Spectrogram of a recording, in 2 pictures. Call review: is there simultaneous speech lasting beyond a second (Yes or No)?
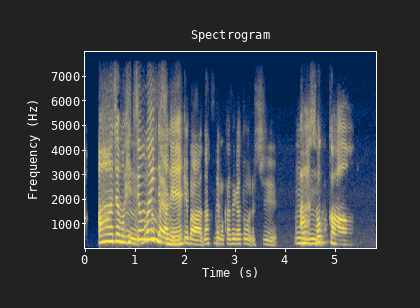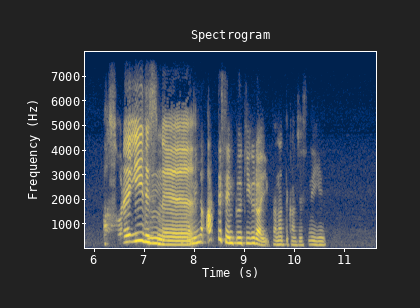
Yes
